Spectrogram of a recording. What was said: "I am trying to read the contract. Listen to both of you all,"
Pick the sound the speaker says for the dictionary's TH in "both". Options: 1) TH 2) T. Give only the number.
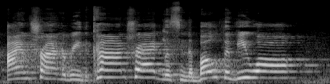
1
